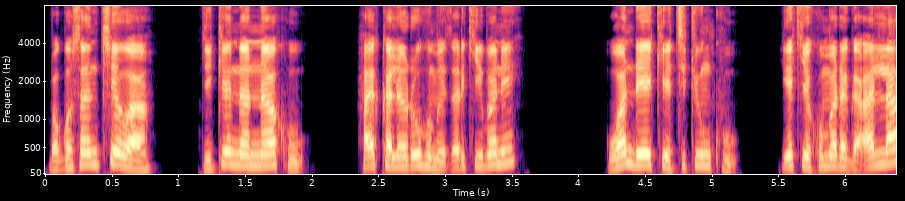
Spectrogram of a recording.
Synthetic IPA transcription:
baː˨k̬ʷʊ˨sɐ˦nt͡ʃeː˦˨waː˨ | d͡ʒɪ˨kʲɪ˦nːɐ˦nːaː˦kʷu˨ | ha˦jkɐ˨lɪ˦nɽʊ˦ɦu˨me˨sʼɐ˦ɽkʲiː˦ba˦neː˨ | wɐ˦nda˨jɐ˦kʲeː˨t͡ʃɪ˦kʲɪ˦ŋkʷu˨ | jɐ˦kʲeː˨kʷʊ˦ma˦dɐ˨ɡa˨ʔa˦lːa˨

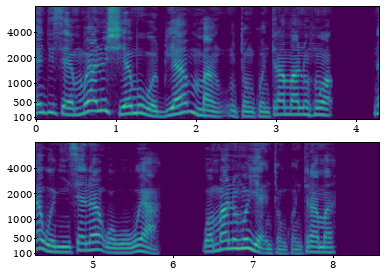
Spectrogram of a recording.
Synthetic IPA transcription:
ɛ˦nti˦sɛ˨m̩˦mʊ̃˦a˦nʊ̃˦ɕi˨ɛ˦mũ˦wɔ˨dɥa˦m̩˦mã˨nn̩˨tʰʊ̃˨ŋkʰʊ̃˨ntʰɾã˦mã˦nʊ̃˦ɦʊ̃˦ɔ˦ | nã˦wɔ˨ɲĩ˨nsɛ̃˦nã˦wɔ˨wɔ˨wɪ˦a˨ | wɔ˨˦mã˦nʊ̃˦ɦʊ̃˦jɛ˨n̩˨tʰʊ̃˨ŋkʰʊ̰̃˨ntʰɾã˦mã˦

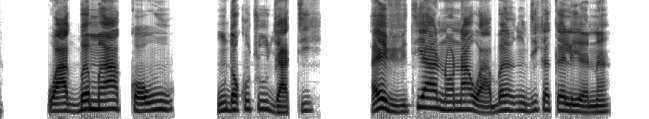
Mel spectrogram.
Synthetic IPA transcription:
wʔo˨a˨ɡ͡bɛ˦mɛ̃˦a˦kɔ˦wu˦ | ŋũ˦d̪ɔ˦ku˦t͡ʃu˦d͡ʒa̰˨t̪i˦ | e˦jɛ˦vi˨vi˨t̪ʰi˦a˦nɔ̃˨nã˦wo˨a˨bɛ˦ŋũ˦d̪i˦kɛ˦kɛ˦li˨ɛ˨nɛ̃˦

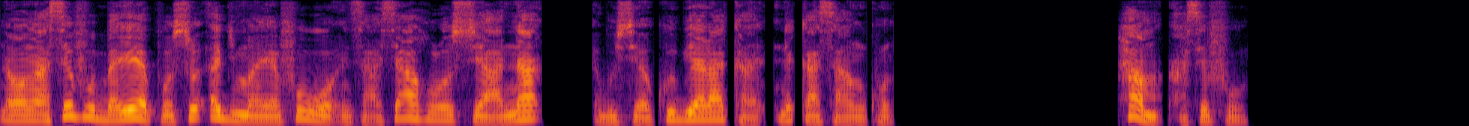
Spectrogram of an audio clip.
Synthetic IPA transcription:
nã˨wɔ̃˨na˨sɪ˦fʊ˦bɛ˨jɛ˦˨pʰʊ˨sʊ˦ʔæ˦d͡ʑu˨mã˨jɛ˨fʊ˦wɔ˨n̩˨sa̰ː˨sɪ˦a˦ɦʊ˨ɾʊ˦sʊ˨a˨nã˦ | æ˨bu˨su˨æ˨kʰu˦bi˦a˦ɾa˦kʰã̰˨nɪ̃˦kʰa˨sa˨ŋ̩˦kʰʊ̃˦ | hã˦˨ma˨sɪ˦fʊ˨

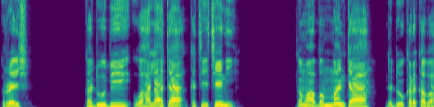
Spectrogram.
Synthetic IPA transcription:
ɾɛ˦˨ʃ | ka˨duː˨bi˦wɐ˨ɦa˦laː˨ta˦ka˨t͡ʃeː˨t͡ʃeː˦niː˨ | ɡɐ˨ma˦bɐ˨mːɐ˦˨ntaː˨ | da˨doː˨kɐ˦rka˨ba˦ʔ

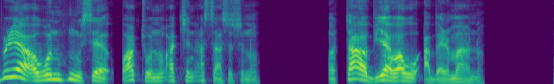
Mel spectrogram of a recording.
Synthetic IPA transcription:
bɪ˦ɾi˦a˨ɔ˨wɔ̃˦nʊ̃˦ɦũ˦˨sɛ˦wɔ˨a˦tʰʊ˨nʊ̃˦ʔa˦t͡ɕʰɪ̃˦na˦sa̰ː˨sʊ˦sʊ˨nʊ̃˦ | ɔ˨tʰaː˦ɔ˨bɪ˦a˨wa˦wɔ˨ʔa̰˨bɛ˨ɾɪ˨mã˦˨nʊ̃˦

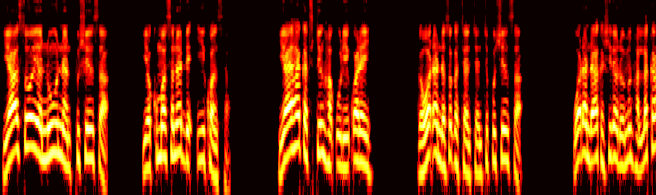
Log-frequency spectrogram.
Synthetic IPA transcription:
jaː˦soː˦ja˨nuː˦nɐ˨nɸʊ˦ʃɪ˦nsa̰˨ʔ | jaː˦kʷʊ˦ma˦sɐ˦nɐ˦rda˨ʔiː˦kʷɔ˨nsa̰˨ʔ | jaː˦ji˦ha˦ka˨t͡ʃɪ̥˦kʲɪ˦ŋɦa˨kʷʼʊ˦ɽiː˦kʷʼɐ˦ɽɐ˦j | ɡa˨wɐ˦ɗɐ˨nda˨sʊ˦ka˨t͡ʃɐ˨nt͡ʃɐ˨nt͡ʃiː˦ɸʊ˦ʃɪ˦nsa̰˨ʔ | wɐ˦ɗɐ˨nda˨ʔa˦ka˨ʃɪ˦da˨doː˨mɪ˦ŋɦa˨lːɐ˦kaː˨

